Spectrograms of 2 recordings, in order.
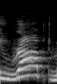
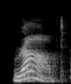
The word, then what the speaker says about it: robbed: Atenção que a gente não passa por esse é aí. É um verbo regular. O final dele é ed, mas o é não é pronunciado, certo? Então você não diz robbed e sim robbed. Robbed. Tá bem? Do B você já vai pro D.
